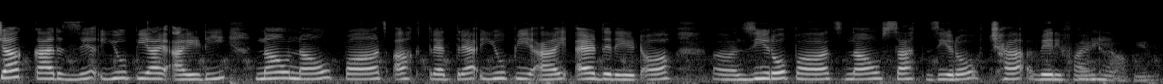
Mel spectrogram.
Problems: background conversations at intervals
